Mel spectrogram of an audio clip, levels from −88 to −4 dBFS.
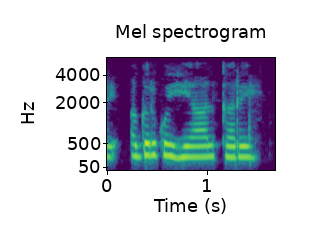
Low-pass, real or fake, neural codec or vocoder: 5.4 kHz; real; none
